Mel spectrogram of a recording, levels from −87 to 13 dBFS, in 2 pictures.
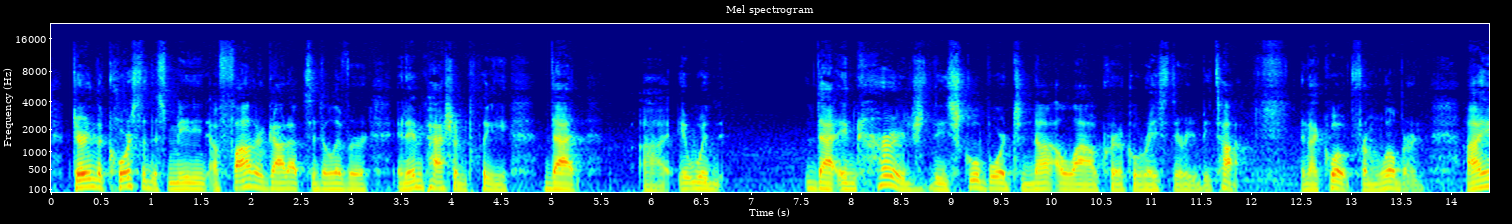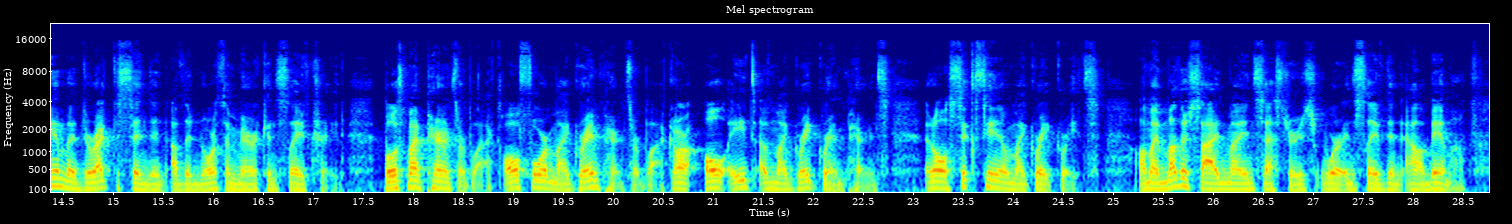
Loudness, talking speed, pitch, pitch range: -21 LUFS, 175 wpm, 105 Hz, 95-115 Hz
